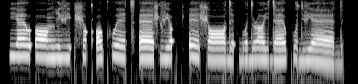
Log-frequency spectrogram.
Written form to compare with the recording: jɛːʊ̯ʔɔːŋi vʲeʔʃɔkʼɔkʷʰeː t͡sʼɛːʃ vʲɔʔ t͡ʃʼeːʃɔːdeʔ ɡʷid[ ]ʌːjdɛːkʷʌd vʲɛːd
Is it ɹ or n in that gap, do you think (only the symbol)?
ɹ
